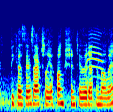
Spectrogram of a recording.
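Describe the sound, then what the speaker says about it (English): Several cats meow repeatedly in a paper-making room, their drawn-out, rising cries mixed closely with a person talking. "You might be able to hear the cats meowing as well"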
